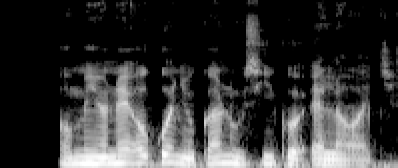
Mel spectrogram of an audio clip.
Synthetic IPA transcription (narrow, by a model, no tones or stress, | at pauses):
ɔmɪjɔnɛokoɲokanusikoʔɛlɔt͡ʃ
